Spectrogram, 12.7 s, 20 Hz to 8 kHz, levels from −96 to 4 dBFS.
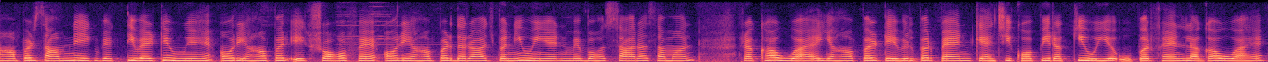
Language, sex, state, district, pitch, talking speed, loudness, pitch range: Hindi, female, Uttar Pradesh, Budaun, 265 Hz, 205 wpm, -14 LUFS, 255-275 Hz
